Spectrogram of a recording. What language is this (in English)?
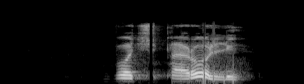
Esperanto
